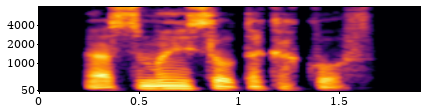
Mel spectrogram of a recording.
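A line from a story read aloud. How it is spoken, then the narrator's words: Grumbling. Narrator (Russian): проворчал Шелк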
